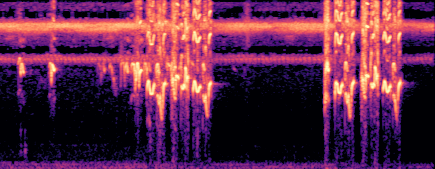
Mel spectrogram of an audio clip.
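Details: Sooty-headed bulbul call used as a trapping lure: a few isolated notes, then two short bursts of fast, bubbly chirps separated by a silent stretch, with a faint persistent high whine.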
